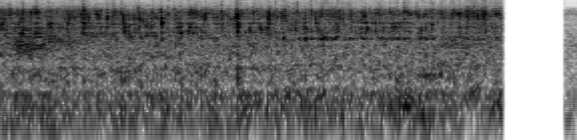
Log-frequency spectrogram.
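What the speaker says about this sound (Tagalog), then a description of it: "kumulo na yung tubig" Water boils vigorously in a cooking pot on the stove, a steady loud bubbling and hissing that cuts out abruptly near the end.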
